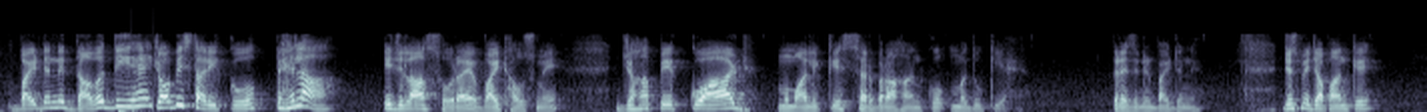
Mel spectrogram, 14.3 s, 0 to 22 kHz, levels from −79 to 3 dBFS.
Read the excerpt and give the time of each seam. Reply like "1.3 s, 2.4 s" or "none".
1.4 s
